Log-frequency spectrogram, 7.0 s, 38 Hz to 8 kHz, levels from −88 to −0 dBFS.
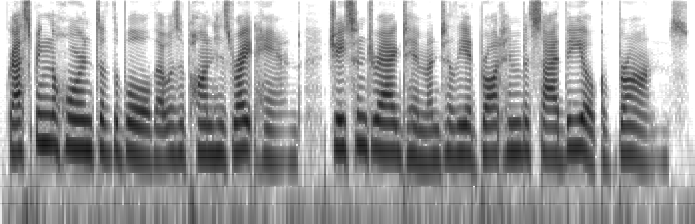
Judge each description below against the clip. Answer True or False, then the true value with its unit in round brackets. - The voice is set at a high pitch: True (200 Hz)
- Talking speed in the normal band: False (215 wpm)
